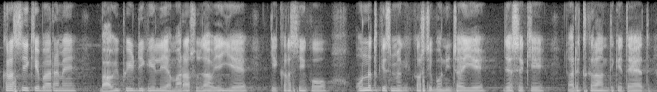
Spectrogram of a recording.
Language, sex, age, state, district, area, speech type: Hindi, male, 18-30, Rajasthan, Jodhpur, urban, spontaneous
